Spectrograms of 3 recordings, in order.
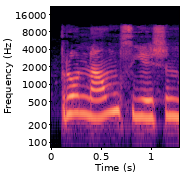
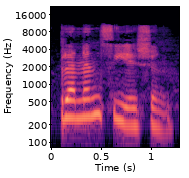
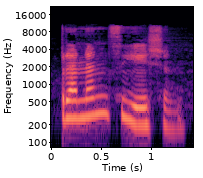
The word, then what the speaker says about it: pronunciation: So इसको कुछ लोग pronunciation बोलते हैं. बीच में नाउन वर्ड जरूर है बट हमें उस पर इतना एम्फेसिस नहीं देना है. सही तरीका बोलने का है प्रोनाउंसिएशन. I repeat, प्रोनाउंसिएशन.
